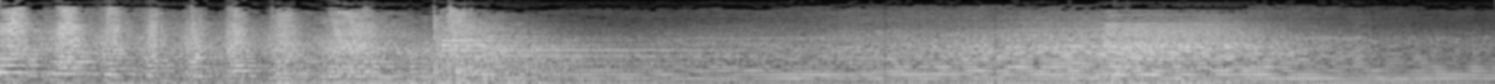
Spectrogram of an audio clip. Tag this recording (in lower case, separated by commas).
theme music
